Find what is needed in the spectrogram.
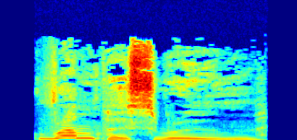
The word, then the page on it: rumpus room: British English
